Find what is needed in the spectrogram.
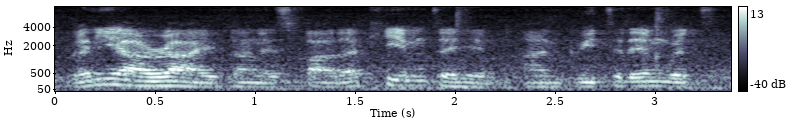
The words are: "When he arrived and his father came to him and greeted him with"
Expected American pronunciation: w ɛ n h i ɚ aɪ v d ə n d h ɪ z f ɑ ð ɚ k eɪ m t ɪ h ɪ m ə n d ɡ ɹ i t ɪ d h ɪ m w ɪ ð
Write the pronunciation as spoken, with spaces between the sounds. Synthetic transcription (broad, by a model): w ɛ n h i ɚ aɪ v d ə n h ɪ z f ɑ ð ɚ k eɪ m t ɪ h ɪ m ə n ɡ ɹ i t ɪ d h ɪ m w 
